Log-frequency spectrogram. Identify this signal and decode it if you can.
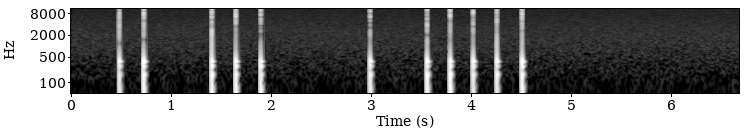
Tap code, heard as knocks on a wall, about 4 knocks a second. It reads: HE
